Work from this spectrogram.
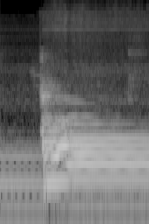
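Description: A single chord strummed on an electric guitar in E flat tuning, a half step down, rings out and sustains evenly, close and clear, with nothing else heard.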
